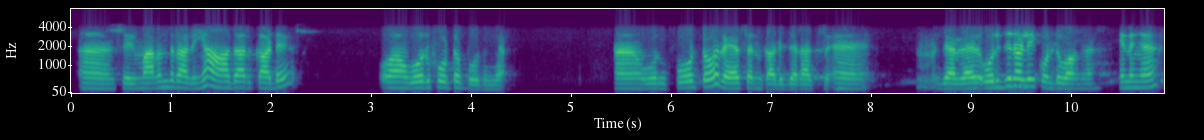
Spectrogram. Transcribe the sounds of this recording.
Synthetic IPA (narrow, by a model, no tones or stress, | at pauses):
aːsɐɾimɐɾɐnd̪ɯɾaːðiːŋɡɐaːðaːɾkaːɽɯ | ɔɾɯfoːʈːoːpoːðɯŋɡɐ | ɔɾɯfoːʈːoːɾeːsɐnkaːɽɯd͡ʒɐɾaːksɯ | d͡ʒɐɾɔɾɪd͡ʒɪnɐleːkɔɳɖɯʋaːŋɡɐ | ɛnːɯŋɡɐ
